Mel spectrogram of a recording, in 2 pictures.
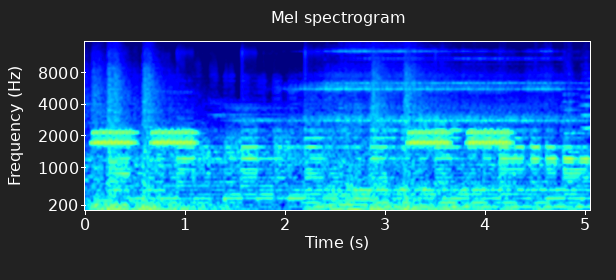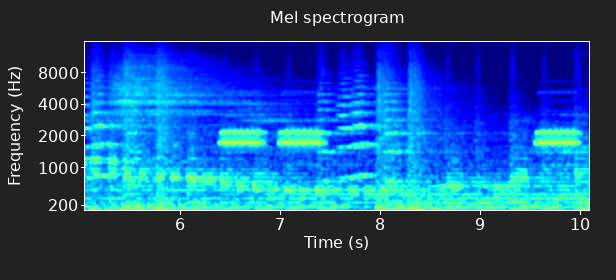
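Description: A landline telephone ringing in the double-ring pattern, ring-ring then a pause, four times about three seconds apart, over dramatic background music with a low pulsing beat.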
